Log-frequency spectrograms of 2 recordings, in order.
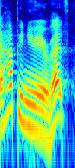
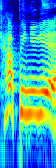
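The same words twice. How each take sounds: First: Warm greeting. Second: Bright, high happy greeting; excited greeting. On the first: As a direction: say it gently to her alone. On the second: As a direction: call it out cheerfully, pitched up. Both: Real, not acted. Greeting a viewer by name.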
